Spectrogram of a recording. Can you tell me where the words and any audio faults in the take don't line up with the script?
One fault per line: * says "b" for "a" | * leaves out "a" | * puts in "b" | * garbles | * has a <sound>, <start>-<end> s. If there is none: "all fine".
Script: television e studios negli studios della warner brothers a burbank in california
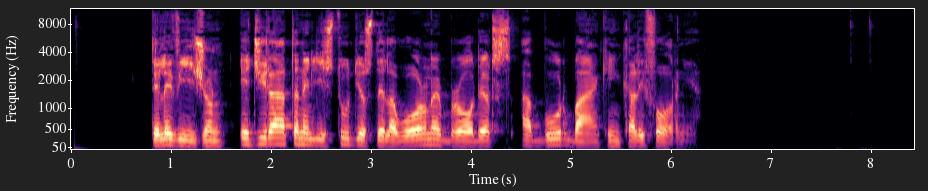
* says "girata" for "studios"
